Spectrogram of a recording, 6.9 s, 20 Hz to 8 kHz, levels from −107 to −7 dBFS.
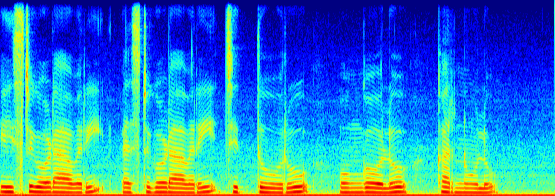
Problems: constant background noise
